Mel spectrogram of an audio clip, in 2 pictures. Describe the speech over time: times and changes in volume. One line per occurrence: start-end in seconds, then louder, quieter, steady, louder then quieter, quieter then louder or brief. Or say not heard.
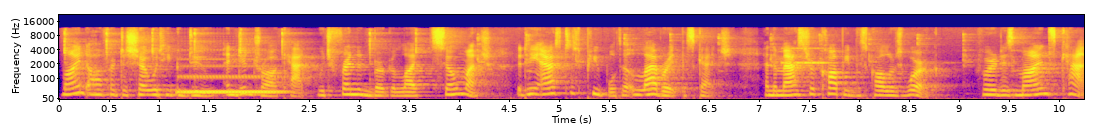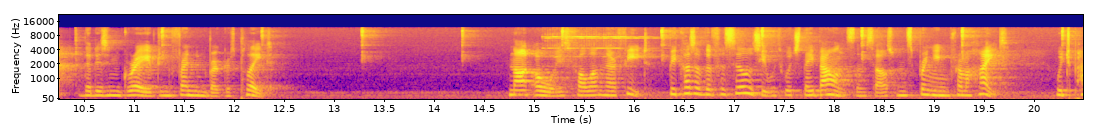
0.0-12.3 steady
14.8-20.4 steady.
